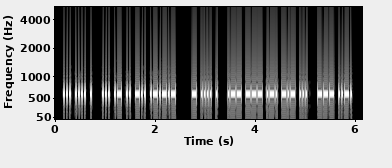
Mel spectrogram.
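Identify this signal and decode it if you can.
Morse code, heard as a keyed tone, about 40 wpm, 600 Hz. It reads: SHE SAID. THE WORKS OF
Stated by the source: Morse code at 40 wpm, practice text, CW med Gnister.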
